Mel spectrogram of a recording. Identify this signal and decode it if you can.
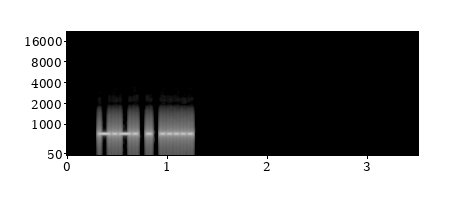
Morse code, heard as a keyed tone, about 36 wpm, 700 Hz. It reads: CE5
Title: Callsign Prefixes for Top 100 DXCC - 35wpm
